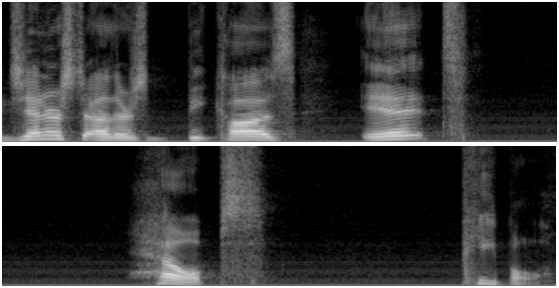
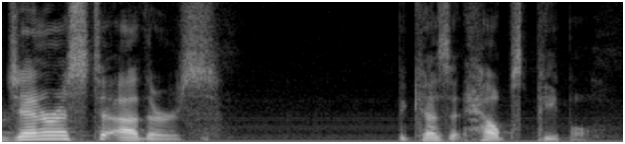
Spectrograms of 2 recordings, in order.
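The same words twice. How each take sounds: First: It is said even more slowly. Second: It is said slowly. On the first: "I'll go slower" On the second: "I'm going to say it slowly"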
